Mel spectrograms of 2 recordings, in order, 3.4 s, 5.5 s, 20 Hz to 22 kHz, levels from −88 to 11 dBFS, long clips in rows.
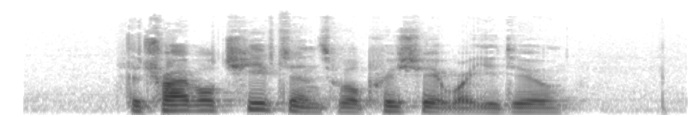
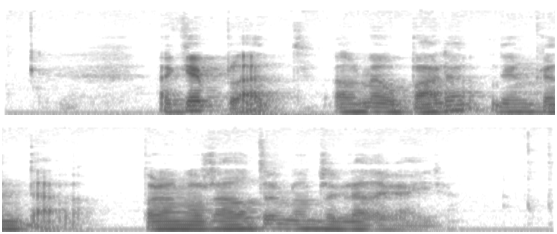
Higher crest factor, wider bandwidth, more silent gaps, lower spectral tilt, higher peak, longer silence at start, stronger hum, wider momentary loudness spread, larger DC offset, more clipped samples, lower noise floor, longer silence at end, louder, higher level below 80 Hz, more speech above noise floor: about the same, 22 dB vs 24 dB; second, 14 kHz vs 16 kHz; neither; second, -5 dB/octave vs -7 dB/octave; first, -2 dBFS vs -8 dBFS; first, 0.65 s vs 0.15 s; neither; second, 11 LU vs 15 LU; neither; neither; first, -62 dBFS vs -58 dBFS; about the same, 0.6 s vs 0.55 s; first, -23 LUFS vs -32 LUFS; second, -72 dBFS vs -60 dBFS; first, 40 dB vs 26 dB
